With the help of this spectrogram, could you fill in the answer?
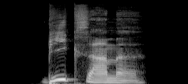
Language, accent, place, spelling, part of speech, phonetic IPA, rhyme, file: German, Germany, Berlin, biegsame, adjective, [ˈbiːkzaːmə], -iːkzaːmə, De-biegsame.ogg
- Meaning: inflection of biegsam: 1. strong/mixed nominative/accusative feminine singular 2. strong nominative/accusative plural 3. weak nominative all-gender singular 4. weak accusative feminine/neuter singular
